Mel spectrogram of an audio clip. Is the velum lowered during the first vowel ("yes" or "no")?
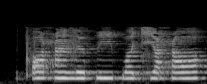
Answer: no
